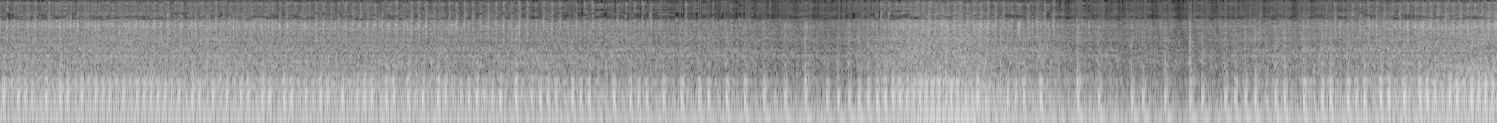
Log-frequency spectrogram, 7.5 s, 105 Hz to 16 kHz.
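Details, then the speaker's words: Yamaha Raptor 660 ATV, freshly rebuilt engine, smoking: lumpy single-cylinder thumping with one brief pitch climb that sags straight back; will not rev out, suspected safety switch or re-jetting problem. "We got like a safety switch or a re-jetting problem. Something's not letting it rev out."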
